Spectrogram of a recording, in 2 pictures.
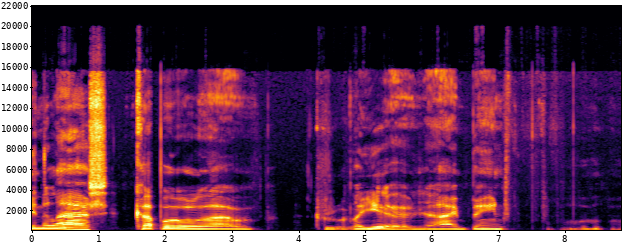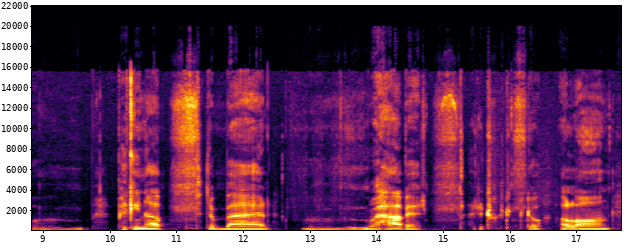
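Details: Stuttering in an adult male who lives with a stutter.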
